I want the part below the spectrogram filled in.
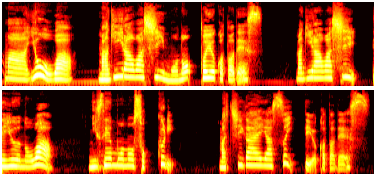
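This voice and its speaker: Slow, clear-spoken woman teacher. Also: high-pitched, no echo, studio quality. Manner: slow, deliberate explaining with examples. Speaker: Japanese teacher. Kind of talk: podcast lesson for learners.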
